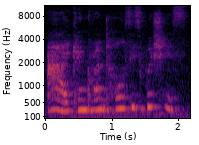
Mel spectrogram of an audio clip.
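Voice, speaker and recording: A woman voicing a gracious magical female unicorn from a children's storybook, in a measured delivery. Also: sits high, roomy sound, distant mic. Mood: gentle, gracious.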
